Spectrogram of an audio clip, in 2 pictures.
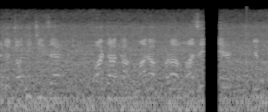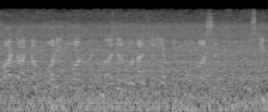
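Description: A man speaking at length into a cluster of microphones, over a steady low rumble. The audio drops out completely for a moment about three seconds in.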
